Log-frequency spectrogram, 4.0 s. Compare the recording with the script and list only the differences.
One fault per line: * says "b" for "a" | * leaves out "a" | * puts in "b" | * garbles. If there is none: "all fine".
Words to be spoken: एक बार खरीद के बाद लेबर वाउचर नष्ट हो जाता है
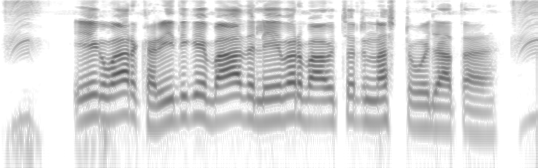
all fine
